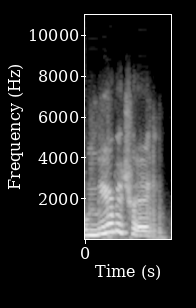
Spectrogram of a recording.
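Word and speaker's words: Myrbetriq: um and let me just let me just spell it for you it's m-y-r-b-e-t-r-i -q so mirbatrick is the medication that's now being prescribed for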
